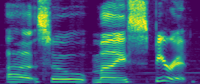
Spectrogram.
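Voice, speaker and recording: A woman's voice: a little high, slow pace, faint music behind. A woman playing on a tabletop roleplaying podcast, chatting casually and playfully and improvising what her character does. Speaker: player on a tabletop game podcast. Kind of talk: casual, playful game chat and improvised narration.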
